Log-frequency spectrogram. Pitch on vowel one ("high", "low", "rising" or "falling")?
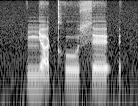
falling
